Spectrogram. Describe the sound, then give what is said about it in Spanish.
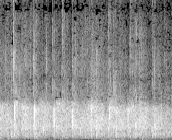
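Sustained applause from a crowd clapping for the Lord, a dense, steady wash of many hands clapping at once with no pauses, fairly loud throughout. “Mira, síguele aplaudiendo al Señor, síguele aplaudiendo a tu papá, síguele aplaudiendo.”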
